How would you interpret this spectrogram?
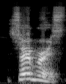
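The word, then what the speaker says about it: Cerberus: So, that's what Cerus uh Cberus Cberus.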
